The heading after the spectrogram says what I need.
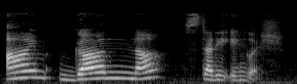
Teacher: that word to Simply becomes uh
